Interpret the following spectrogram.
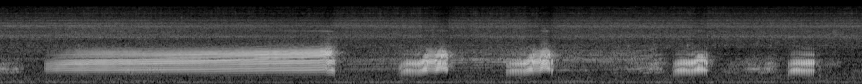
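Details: A motorbike frog (Ranoidea moorei) gives a long, buzzy, gradually rising drone, then several shorter upswept notes about a second apart, like a motorbike revving and changing gears, over a quiet background.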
